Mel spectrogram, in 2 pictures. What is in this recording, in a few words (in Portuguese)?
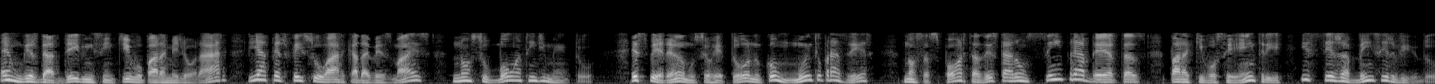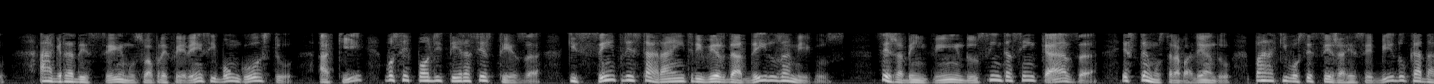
CLIENTE EMPRESáRIO (M); Profissionais; masc; Telemensagens 2017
